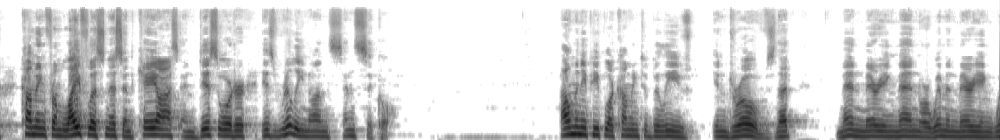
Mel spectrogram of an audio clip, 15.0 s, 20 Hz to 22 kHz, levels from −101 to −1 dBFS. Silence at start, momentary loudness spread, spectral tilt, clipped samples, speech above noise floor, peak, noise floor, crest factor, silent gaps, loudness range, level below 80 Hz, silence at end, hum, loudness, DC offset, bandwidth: 0 s; 14 LU; -7.5 dB/octave; under 0.1%; 57 dB; -2 dBFS; -78 dBFS; 18 dB; 6.23-6.27 s, 6.34-6.42 s, 10.58-10.63 s; 9 LU; -70 dBFS; 0 s; none; -21 LUFS; under 0.1%; 17 kHz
